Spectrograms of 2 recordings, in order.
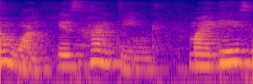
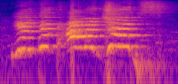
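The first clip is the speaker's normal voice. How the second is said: high, loud crowd-style yell. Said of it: "crowds shouting and yelling".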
